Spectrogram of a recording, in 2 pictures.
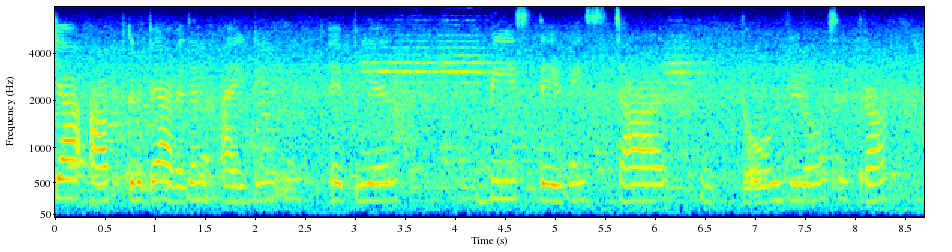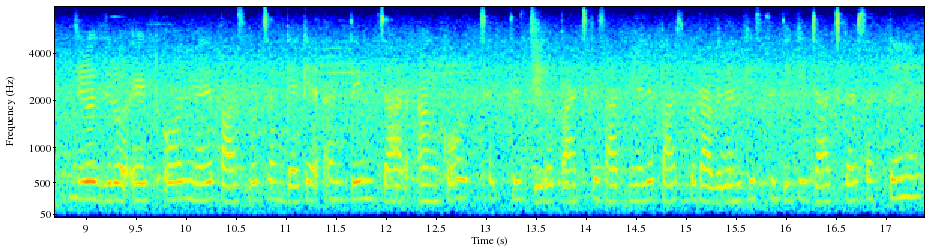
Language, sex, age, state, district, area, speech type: Hindi, female, 18-30, Madhya Pradesh, Harda, urban, read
